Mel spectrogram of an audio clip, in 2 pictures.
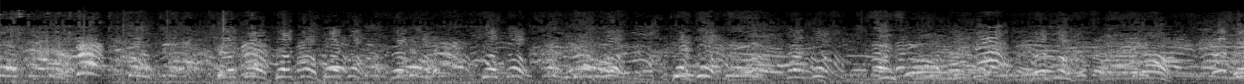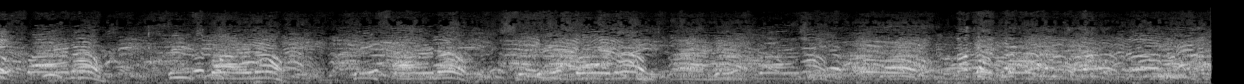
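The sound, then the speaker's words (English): Protesters shout and chant outside the Democratic National Committee office at night, a loud, dense crowd roar with overlapping raised voices and cries that stays steady for the whole stretch. “here's a little bit of some of the sounds outside the Democratic National Committee office last night by these, quote, peaceful protesters.”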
